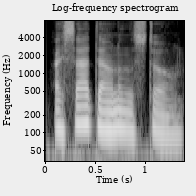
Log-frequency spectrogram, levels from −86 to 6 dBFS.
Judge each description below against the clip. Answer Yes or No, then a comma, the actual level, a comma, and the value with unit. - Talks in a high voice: No, low, 110 Hz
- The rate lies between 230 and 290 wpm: Yes, fast, 260 wpm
